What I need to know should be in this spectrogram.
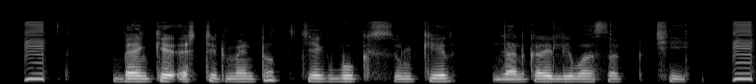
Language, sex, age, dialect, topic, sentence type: Magahi, male, 25-30, Northeastern/Surjapuri, banking, statement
